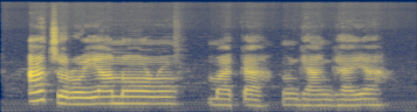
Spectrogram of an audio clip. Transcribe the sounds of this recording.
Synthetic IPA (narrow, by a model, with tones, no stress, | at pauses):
a˦t͡ʃʊ˨ɾʊ˨ja˦nɔ˦ɾʊ˦ | ma˨ka˨ŋ̩˨ɡa˨ŋ̩˨ɡa˨ja˦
